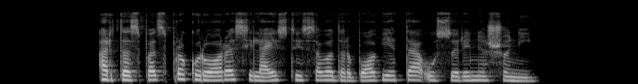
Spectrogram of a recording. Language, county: Lithuanian, Vilnius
